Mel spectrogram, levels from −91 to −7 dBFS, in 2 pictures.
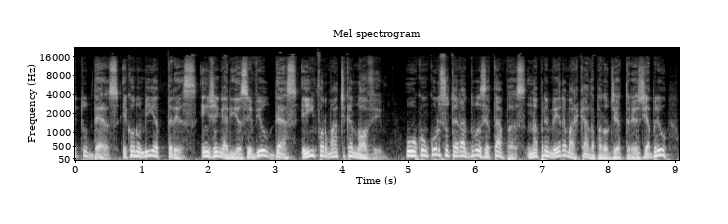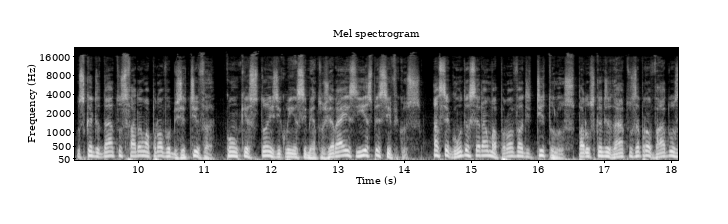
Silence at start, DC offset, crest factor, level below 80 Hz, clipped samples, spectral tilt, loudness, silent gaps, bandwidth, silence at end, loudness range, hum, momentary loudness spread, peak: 0 s; under 0.1%; 12 dB; -30 dBFS; under 0.1%; -6 dB/octave; -19 LUFS; none; 18 kHz; 0 s; 1 LU; none; 4 LU; -6 dBFS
